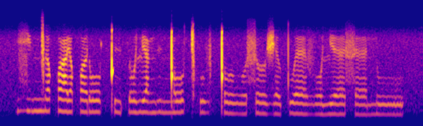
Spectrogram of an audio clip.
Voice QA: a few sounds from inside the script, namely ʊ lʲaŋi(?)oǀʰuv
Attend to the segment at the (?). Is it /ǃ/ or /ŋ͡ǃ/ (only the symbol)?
ŋ͡ǃ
